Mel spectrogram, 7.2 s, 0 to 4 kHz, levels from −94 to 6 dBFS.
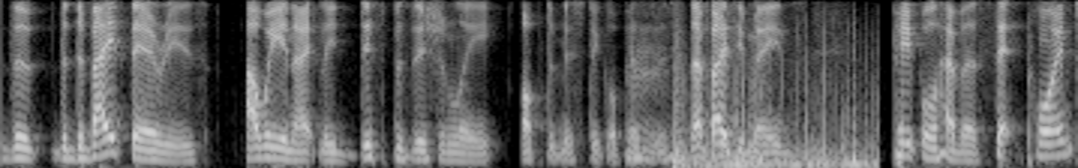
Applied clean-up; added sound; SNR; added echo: none; Wind; 5 dB; none.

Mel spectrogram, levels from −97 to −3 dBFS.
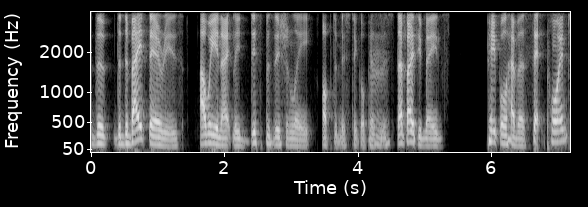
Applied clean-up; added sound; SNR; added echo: neural mask model Resemble Enhance denoiser.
